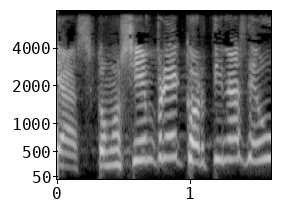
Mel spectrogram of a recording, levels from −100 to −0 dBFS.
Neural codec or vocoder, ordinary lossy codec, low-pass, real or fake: none; none; 7.2 kHz; real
